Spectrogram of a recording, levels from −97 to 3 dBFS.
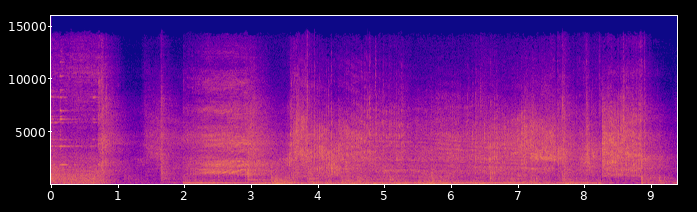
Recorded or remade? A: recorded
